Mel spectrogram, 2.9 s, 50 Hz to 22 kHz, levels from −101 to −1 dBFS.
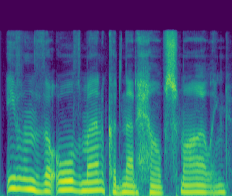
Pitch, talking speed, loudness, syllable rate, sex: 150 Hz, 165 wpm, -13 LUFS, 3.7 syllables/s, male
